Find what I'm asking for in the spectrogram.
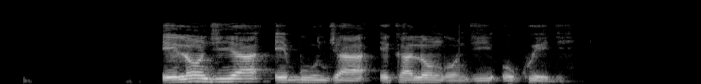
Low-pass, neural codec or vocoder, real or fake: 7.2 kHz; none; real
